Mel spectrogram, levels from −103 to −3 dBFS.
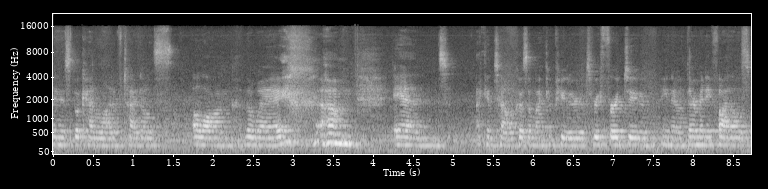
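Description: At 1.52 to 1.54 s a corrupt frame was decoded: damaged bits inside a single compressed frame went through the decoder unchecked, so misread codes and gain values were turned into sound. The result is a short blip of misplaced energy lasting roughly 24 ms, about the span of that one frame, with an error peak of roughly -25 dBFS. It comes across as a brief chirp cutting across the audio before the next intact frame takes over.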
